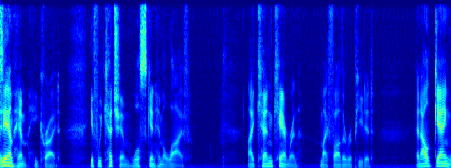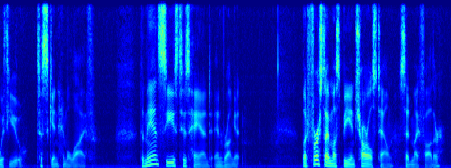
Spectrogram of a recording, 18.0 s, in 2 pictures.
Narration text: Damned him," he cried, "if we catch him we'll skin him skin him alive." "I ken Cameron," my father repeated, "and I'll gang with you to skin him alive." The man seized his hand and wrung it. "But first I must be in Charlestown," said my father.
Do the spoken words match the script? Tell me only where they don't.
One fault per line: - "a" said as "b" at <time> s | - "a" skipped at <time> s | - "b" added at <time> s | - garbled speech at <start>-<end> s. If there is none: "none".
- "Damned" said as "Damn" at 0.0 s
- "skin him" skipped at 3.2 s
